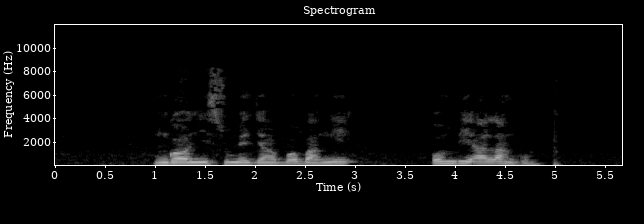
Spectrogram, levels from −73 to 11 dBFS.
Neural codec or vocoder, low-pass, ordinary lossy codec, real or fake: none; 10.8 kHz; MP3, 32 kbps; real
